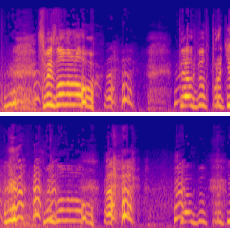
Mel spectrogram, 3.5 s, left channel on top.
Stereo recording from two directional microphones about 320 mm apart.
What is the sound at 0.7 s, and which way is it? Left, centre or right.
Groan, centre.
